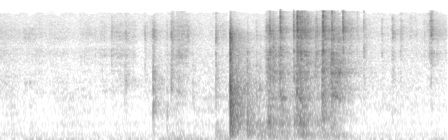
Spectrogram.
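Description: Quiet at first, then a short run of light clicks and rustling about a second in, from hands picking up and handling a pair of plastic-handled scissors.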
